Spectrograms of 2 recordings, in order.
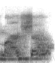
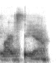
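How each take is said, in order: First: The name is said with an American pronunciation. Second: The name is said with a Caribbean pronunciation. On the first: The speaker calls it wrong. "most Americans say Marcia" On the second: The speaker calls it right. "I'm from the Caribbean, and say Marcia"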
